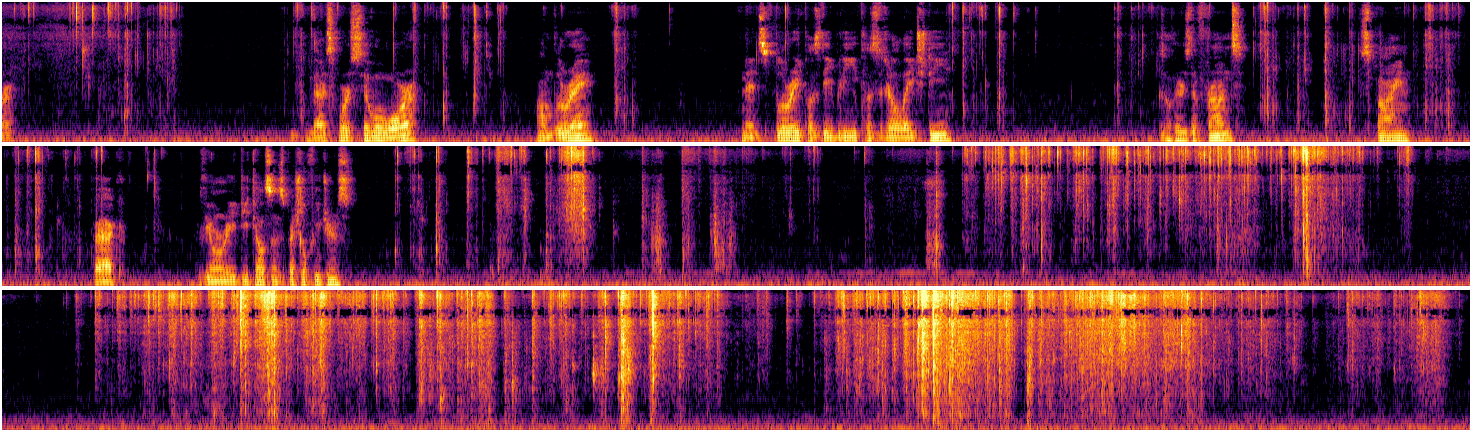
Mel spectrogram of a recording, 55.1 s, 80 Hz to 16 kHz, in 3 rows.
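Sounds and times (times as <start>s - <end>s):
plastic wrap crinkling: 0.0s - 2.4s, 4.8s - 6.4s, 11.4s - 13.0s, 13.8s - 20.5s, 23.1s - 36.1s, 37.6s - 55.0s.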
